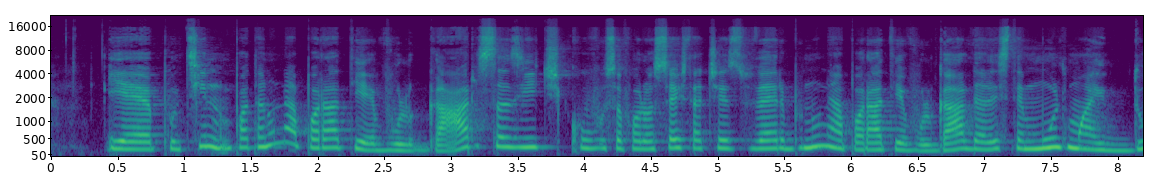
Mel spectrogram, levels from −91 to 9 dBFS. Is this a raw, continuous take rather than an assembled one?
yes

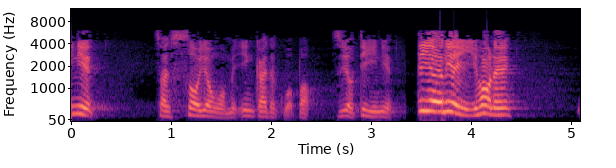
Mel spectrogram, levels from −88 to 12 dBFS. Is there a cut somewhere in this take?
yes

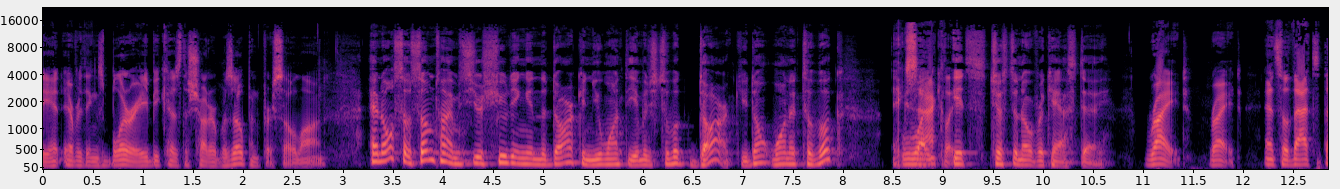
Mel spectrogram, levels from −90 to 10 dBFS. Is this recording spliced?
no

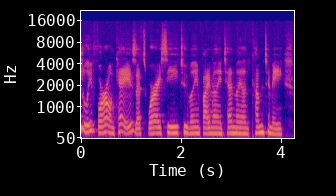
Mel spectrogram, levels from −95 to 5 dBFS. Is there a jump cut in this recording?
no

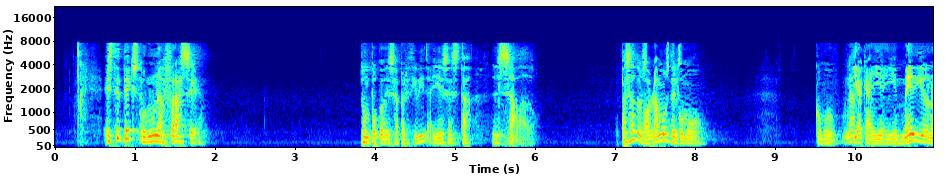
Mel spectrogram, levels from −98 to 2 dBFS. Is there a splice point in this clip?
yes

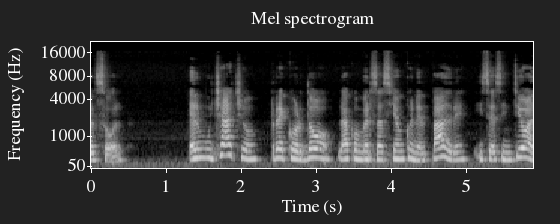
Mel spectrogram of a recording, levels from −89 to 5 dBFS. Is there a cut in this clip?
no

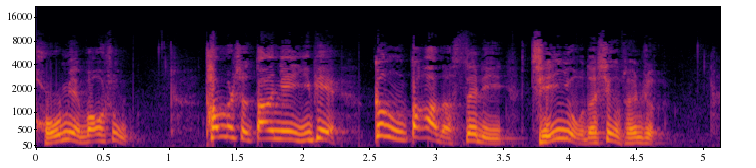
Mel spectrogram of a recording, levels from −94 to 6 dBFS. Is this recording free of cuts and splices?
yes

